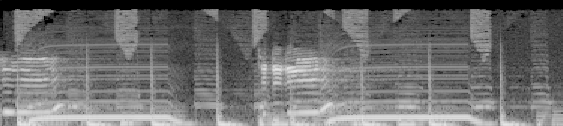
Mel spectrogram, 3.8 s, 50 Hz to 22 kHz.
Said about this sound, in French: Au bout de 6h30, la sonnerie de son iPhone XR retentit.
